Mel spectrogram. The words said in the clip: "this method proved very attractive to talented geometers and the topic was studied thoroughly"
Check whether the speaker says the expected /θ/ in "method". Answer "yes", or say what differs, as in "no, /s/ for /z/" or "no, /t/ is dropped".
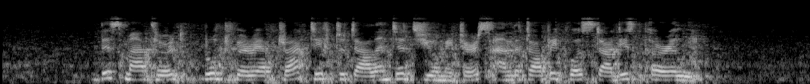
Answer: no, /t/ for /θ/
